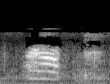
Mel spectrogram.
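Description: A cat lets out one drawn-out, strained meow, loud, followed by a shorter, softer second meow. No one speaks.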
